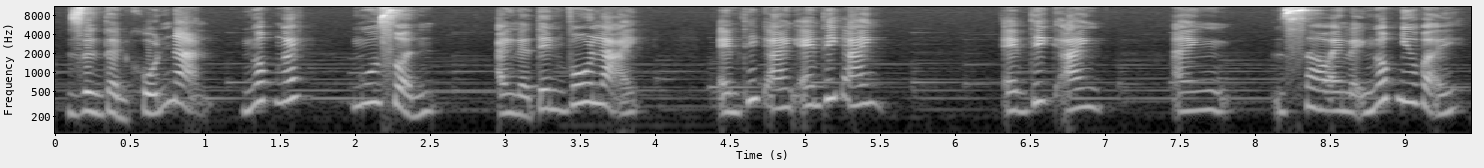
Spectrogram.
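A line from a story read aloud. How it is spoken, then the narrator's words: Sudden loud scream. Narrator (Vietnamese): Lâm Nhược Khê đột nhiên hét thật to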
